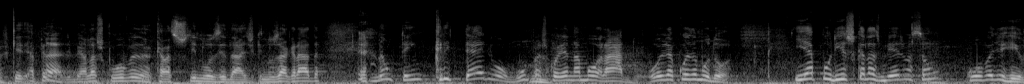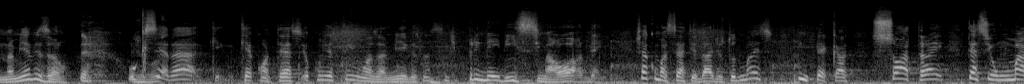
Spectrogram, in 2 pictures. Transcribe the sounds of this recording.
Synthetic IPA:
ʃkɪapezaɾd͡ʒɪbɛlɐskuɾvɐzakɛlɐsinuozid̪ad͡ʒɪkɪnʊzaɡɾad̪ɐ | nɐ̃w̃t̪ẽj̃kɾit̪ɛɾjʊawɡũpɾɐɪiskoʎeɾnamoɾad̪ʊoʒɪɐkojzɐmud̪o | ɪɛpoɾisʊ̥kɪɛlɐzmeʒmɐsɐ̃w̃kuɾvɐd͡ʒɪɦiʊnɐmĩɲɐvizɐ̃w̃ | ʊkɪ̥seɾakɪkɪakõnt̪ɛsɪewkõɲesʊ̥t̪ẽjɡũmɐzamiɡɐzmɐzsĩd͡ʒɪpɾimejɾisimɐɔɾd̪ḛ̃j̃ʒ̥akõũmɐsɛɾt̪id̪ad͡ʒɪt̪ud̪ʊmɐjzẽpekavʊ | sɔat̪ɾaj̃ | t̪ẽj̃asĩũmɐ

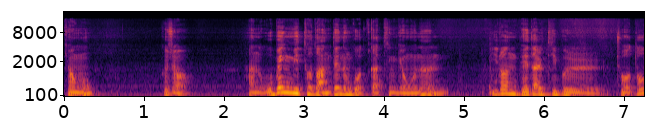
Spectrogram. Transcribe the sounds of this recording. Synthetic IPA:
kjʌŋu | kɯd͡ʑo | hanobe̞ŋmitʰʌdoandwe̞nɯnɡʌt̚k͈atʰɯnɡjʌŋunɯn | iɾʌnp̬e̞daɭtʰibɯɭt͡ɕʌdo

